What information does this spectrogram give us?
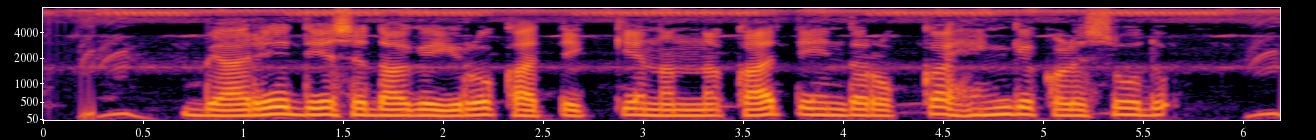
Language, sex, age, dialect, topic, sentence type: Kannada, male, 18-24, Dharwad Kannada, banking, question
